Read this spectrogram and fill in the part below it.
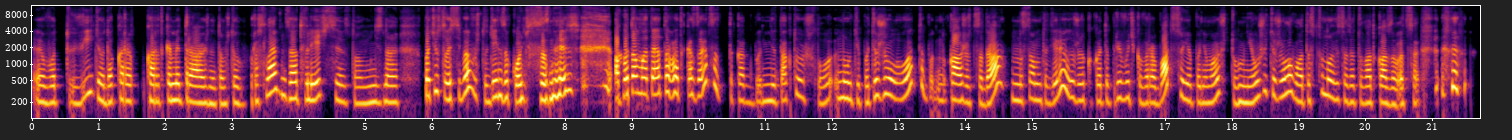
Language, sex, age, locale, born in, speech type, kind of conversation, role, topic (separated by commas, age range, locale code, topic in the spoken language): Russian, female, 25-29, ru-RU, Ukraine, conversation, advice, user, Как сократить экранное время вечером перед сном, чтобы лучше спать?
